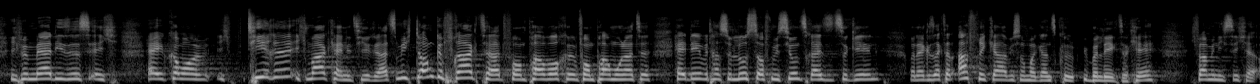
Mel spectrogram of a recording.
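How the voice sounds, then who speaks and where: Young man, youth pastor, energetic sermon, high voice, hall reverb. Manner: hyped, calls out to the crowd, mixes in English. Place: church hall before a live audience. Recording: live hall reverb with faint music.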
